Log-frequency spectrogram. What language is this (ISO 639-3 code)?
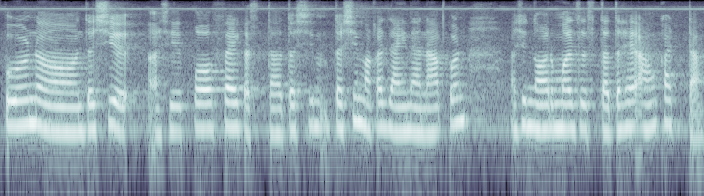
kok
